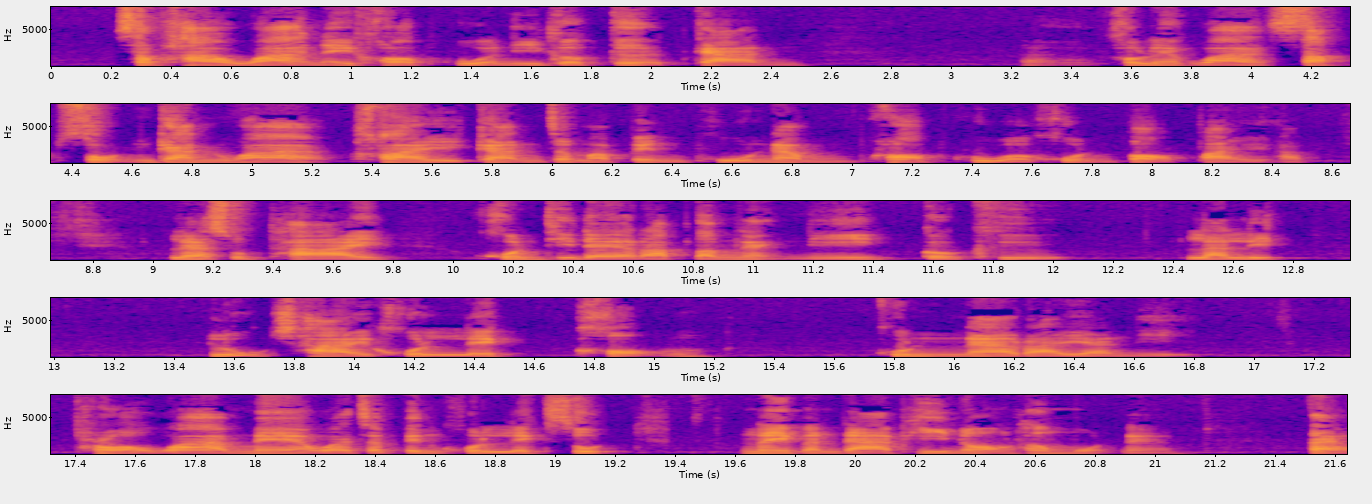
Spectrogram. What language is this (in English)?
Thai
